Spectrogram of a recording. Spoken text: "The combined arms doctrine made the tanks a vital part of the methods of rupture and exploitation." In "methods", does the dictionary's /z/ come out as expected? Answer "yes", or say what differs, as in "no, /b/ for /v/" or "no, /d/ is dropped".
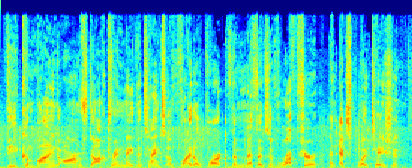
yes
